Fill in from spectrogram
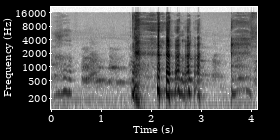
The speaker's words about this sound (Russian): Пусть у меня псы на фоне будут, я просто мудрость буду говорить, а они там будут лаять.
